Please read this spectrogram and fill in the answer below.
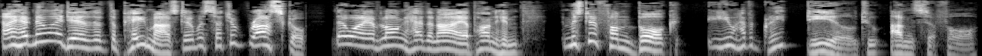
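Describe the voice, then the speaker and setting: A man voicing an urbane, wry English gentleman detective in an audiobook, courteous, precise and self-assured. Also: high-pitched, very animated, normal speed, no echo, studio quality, pitched above the performer's own voice, full character voice. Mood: triumphant reproach. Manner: courteous, ironic, precise, unruffled.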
